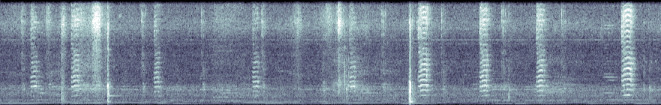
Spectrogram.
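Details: Pet zebra finches kept indoors give short, nasal, toy-trumpet beeps about every second in the early morning, with a woman talking softly and a low indoor hum.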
